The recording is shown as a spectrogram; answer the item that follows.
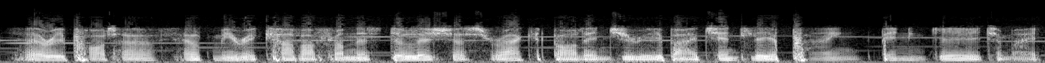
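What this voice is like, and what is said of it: Professor Snape character impression. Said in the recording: “my impression ... It's my Snape ... Professor Snape”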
